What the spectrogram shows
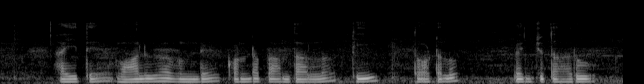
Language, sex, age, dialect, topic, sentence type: Telugu, male, 31-35, Telangana, agriculture, statement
